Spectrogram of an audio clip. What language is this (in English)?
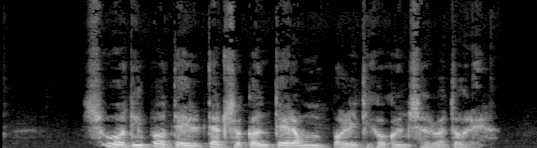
Italian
